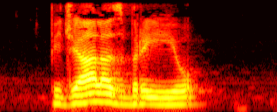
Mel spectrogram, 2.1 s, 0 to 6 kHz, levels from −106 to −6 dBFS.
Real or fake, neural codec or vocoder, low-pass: real; none; 5.4 kHz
